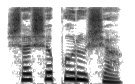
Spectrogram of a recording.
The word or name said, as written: ಶಶಪುರುಷ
